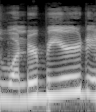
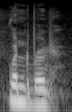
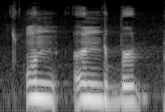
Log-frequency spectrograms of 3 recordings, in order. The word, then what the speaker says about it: Wonderbird: I pronounce it as Wonderbeard in my head. – That's the idea. It's Wonderbread without syllables. It's Wonderbird. – Wonderbird.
